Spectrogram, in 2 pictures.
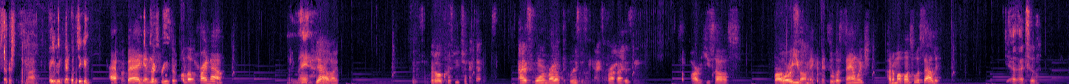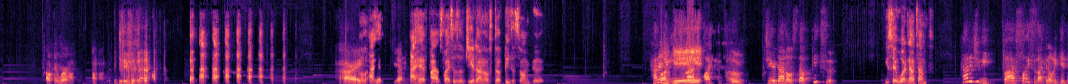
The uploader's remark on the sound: Once again please excuse the mic issues.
